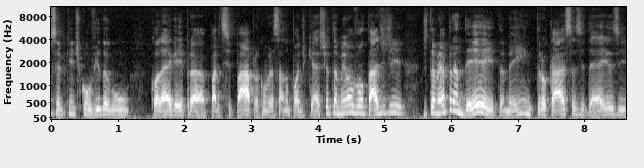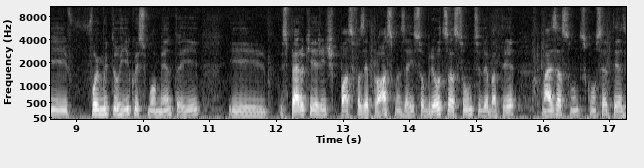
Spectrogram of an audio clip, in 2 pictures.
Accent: Porto Alegre, Rio Grande do Sul, Brazil; also born or lived in Ipê, Rio Grande do Sul; o bairro que eu morei mais tempo aqui em Porto Alegre foi a Vila Nova.

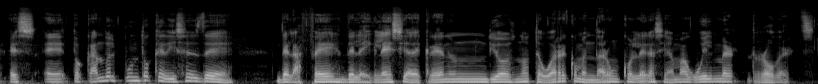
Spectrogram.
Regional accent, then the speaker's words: Guadalajara, Jalisco, Mexico; yo también soy de Oblatos

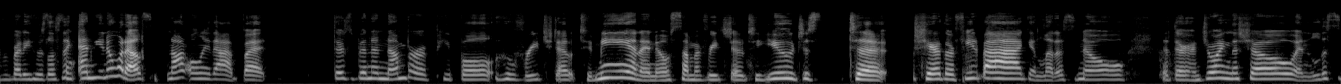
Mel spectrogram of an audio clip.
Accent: Ottawa, Ontario, Canada; now in Nova Scotia, Canada; I grew up in Ottawa

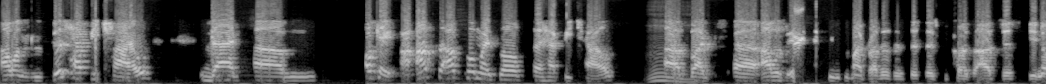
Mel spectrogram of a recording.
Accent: Middelburg, Mpumalanga, South Africa; Born in Middleburg in 1988

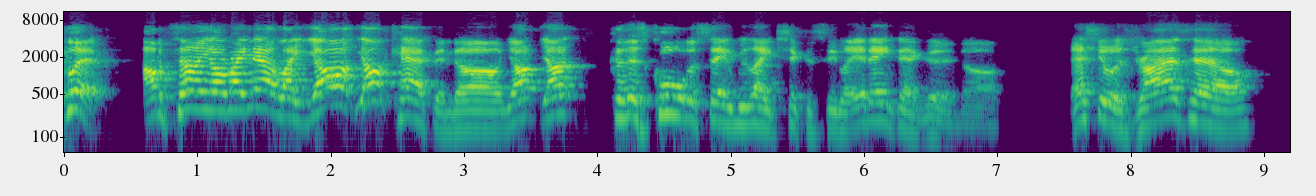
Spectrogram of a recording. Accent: Hampton, Virginia, United States; I'm from Hampton

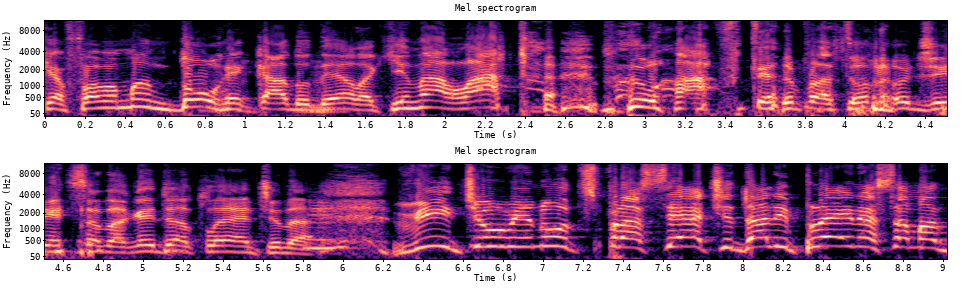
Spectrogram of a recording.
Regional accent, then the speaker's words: Pelotas, Rio Grande do Sul, Brazil; now in Joinville, Brazil; pra Joinville, sou de Pelotas e escuto Pretinho Deus da, da adolescência ali

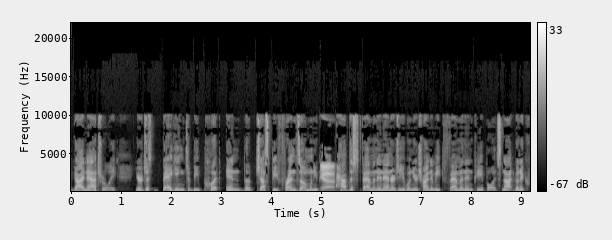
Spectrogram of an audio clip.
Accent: Texas, United States; I'm a Texan

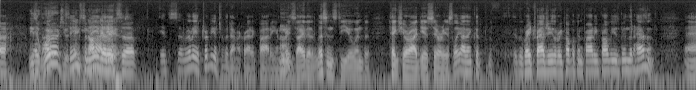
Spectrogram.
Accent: Massachusetts, United States; Massachusetts, which is where I come from

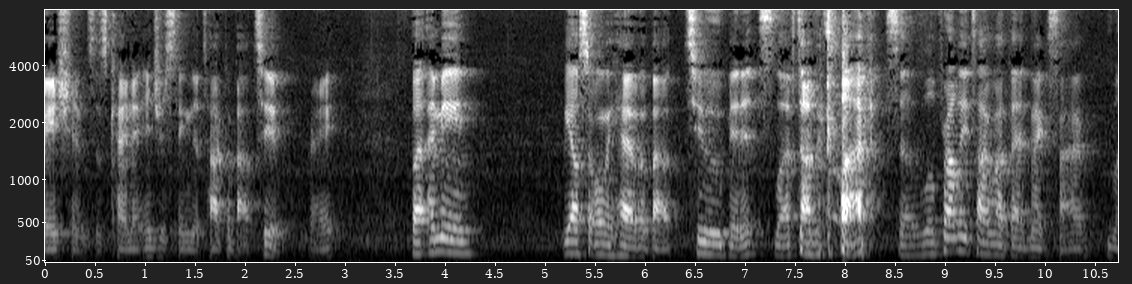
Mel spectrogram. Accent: Midwest, United States; both of us growing up in the Midwest

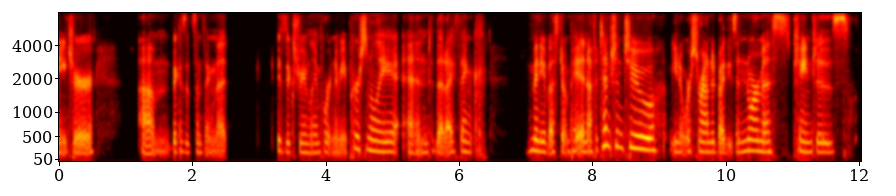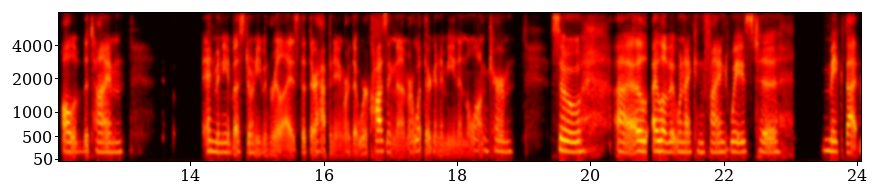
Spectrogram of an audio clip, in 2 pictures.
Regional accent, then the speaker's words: Maryville, Tennessee, United States; moved away as an adult; now in Seattle, United States; I grew up in Maryville, right next to the Smoky Mountains.

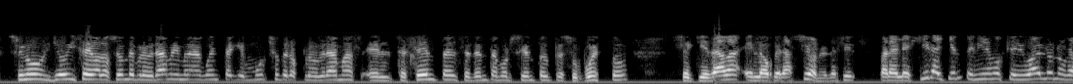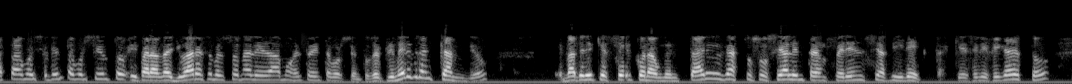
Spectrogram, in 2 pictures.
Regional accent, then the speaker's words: Puerto Montt, Los Lagos, Chile; Mira, yo soy de Puerto Montt, entonces soy de Puerto Montt

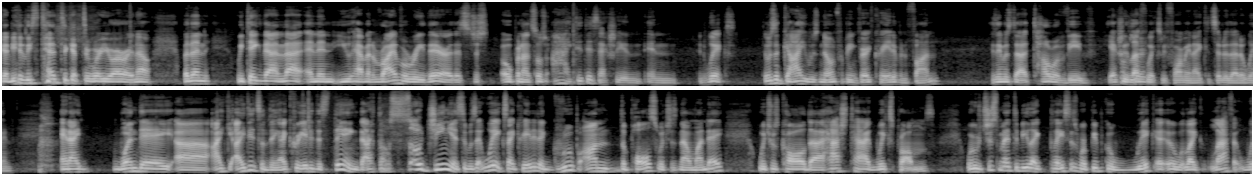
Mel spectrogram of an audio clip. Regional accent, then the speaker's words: New York City, New York, United States; I'm from Brooklyn. I'm a Jew from Brooklyn

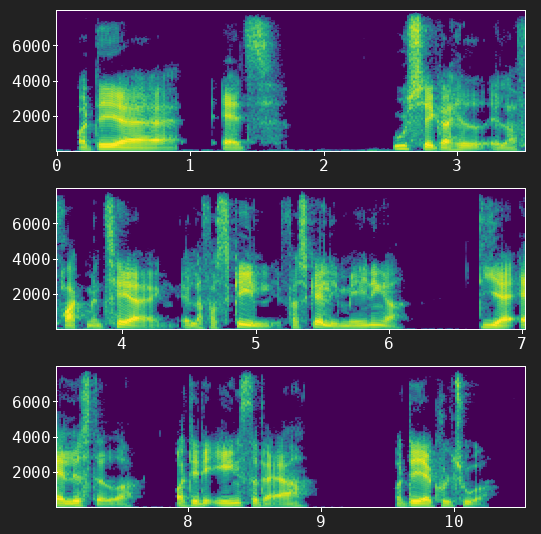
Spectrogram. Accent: Denmark; moved away as an adult; also born or lived in Squamish, British Columbia, Canada / Copenhagen, Denmark; now in Trondheim, Norway; jeg er jo fra Danmark

